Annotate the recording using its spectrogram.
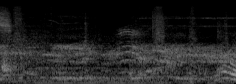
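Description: Faint background voices over low room noise, with no one speaking close by.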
